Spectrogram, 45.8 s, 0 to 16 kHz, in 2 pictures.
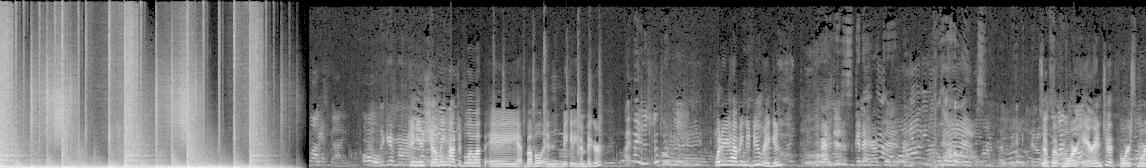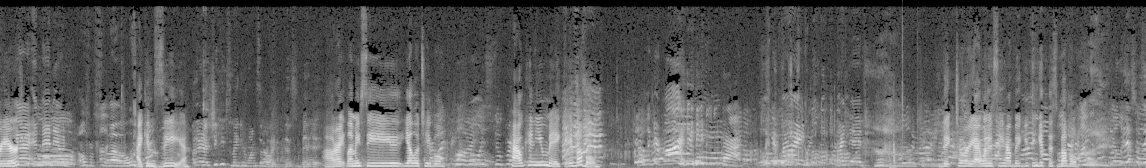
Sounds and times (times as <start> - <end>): Child speech, kid speaking: 6.2 - 9.4, 10.2 - 29.4, 31.2 - 45.8.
